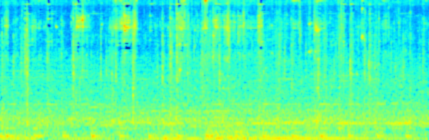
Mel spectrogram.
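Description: A background soundtrack of dense, irregular clicks and clanks over recurring low thuds, with faint music.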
